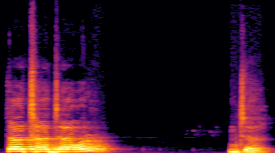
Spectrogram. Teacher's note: सबसे पहले स्पर्श, और फिर हवा एकदम झटके से निकलती है संघर्ष के साथ में, तो ये स्पर्श संघर्षी हो गए, च, छ, ज और ज।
